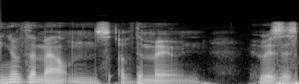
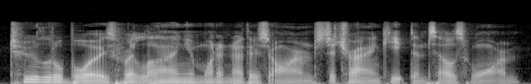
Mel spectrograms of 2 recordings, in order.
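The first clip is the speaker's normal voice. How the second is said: ordinary delivery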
